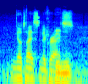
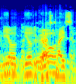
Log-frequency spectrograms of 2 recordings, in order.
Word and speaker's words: Neil deGrasse Tyson: Neil Tyson deGrasse. Yeah. Oh, wow. Did I say it right? Or Neil deGrasse Tyson? No, it's deGrasse Tyson.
